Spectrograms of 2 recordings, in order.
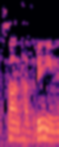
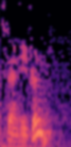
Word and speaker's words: Sanhedrin: And he was on the Jewish Sanhedrin Council, or Sanhedrin is the way it's pronounced, but we say Sanhedrin.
